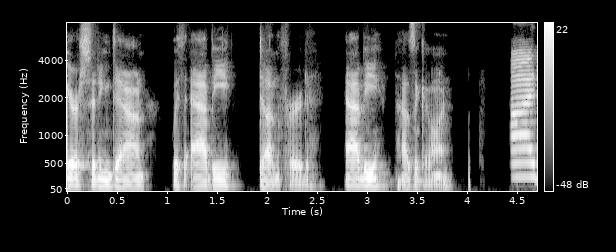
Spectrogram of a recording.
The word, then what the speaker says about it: Dunford: And on the video, I said your name wrong. I said Abby Dunkin, not Abby Dunford.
